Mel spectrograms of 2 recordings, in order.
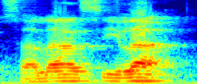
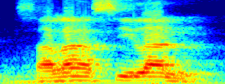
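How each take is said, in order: First: The word ends in a plain vowel. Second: The word ends with an added n sound. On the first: This is the common reading without nunation. "Nggak ada tanwin" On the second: This is the alternative reading with nunation.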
